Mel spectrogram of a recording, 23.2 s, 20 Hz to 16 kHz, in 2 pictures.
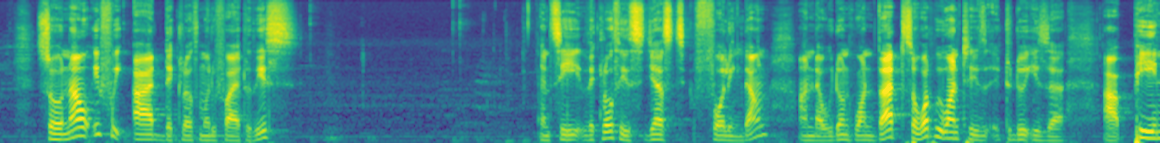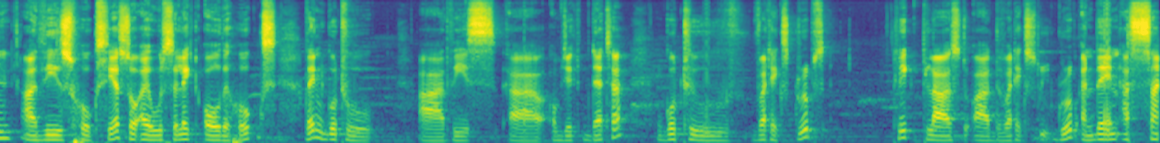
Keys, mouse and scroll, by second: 0.6 Escape, 1.2 click, 2.7-4.5 right drag, 4.5-9.9 drag, 5.1 space, 7.6 Escape, 9.3 Tab, 12.0 click, 13.4 alt+click, 16.3 click, 19.5 scroll up 1, 20.8 click.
